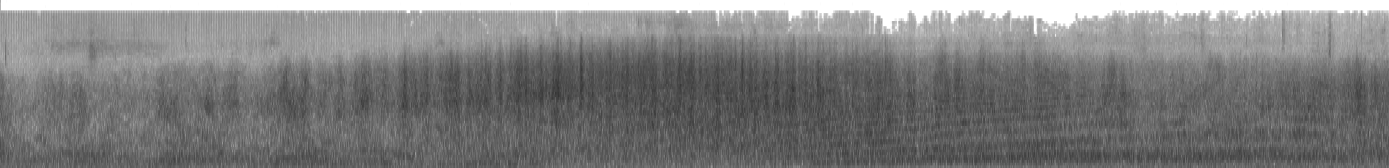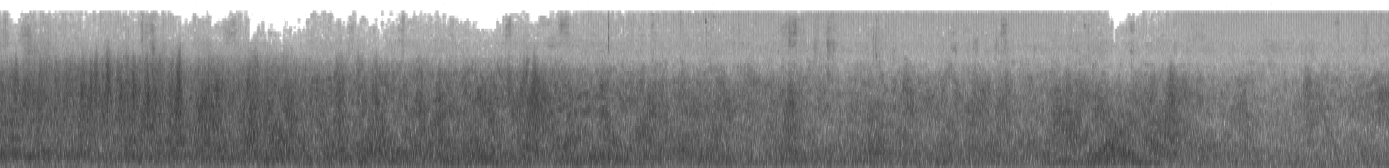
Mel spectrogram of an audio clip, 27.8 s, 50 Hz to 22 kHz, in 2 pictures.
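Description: CT-114 Tutor jet's single turbojet engine passing overhead in a steep climb. It is a loud, steady jet whoosh that swells about a third of the way in, and its tone sweeps down and back up through the middle before easing off near the end.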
